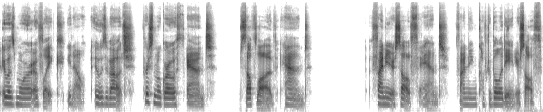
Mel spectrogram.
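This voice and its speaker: Soft-spoken woman musing aloud. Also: mid-range voice, gravelly. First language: Swedish. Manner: musing, hedging, soft-spoken with frequent quiet trailing asides. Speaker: reaction video host. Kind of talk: casual reaction commentary.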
